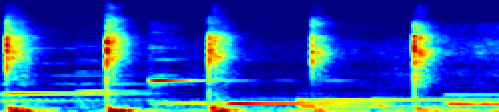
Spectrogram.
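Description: Soft spa music with slow, bell-like melodic notes. Sharp percussive slaps land about twice a second, from a massage therapist's hands striking the client's body with the palms joined.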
